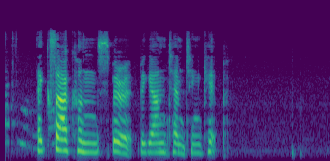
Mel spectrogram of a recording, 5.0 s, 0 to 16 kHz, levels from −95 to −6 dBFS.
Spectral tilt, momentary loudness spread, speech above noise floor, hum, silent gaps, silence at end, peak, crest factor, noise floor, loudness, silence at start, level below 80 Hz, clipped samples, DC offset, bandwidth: -3 dB/octave; 16 LU; 45 dB; none; none; 1.75 s; -6 dBFS; 24 dB; -72 dBFS; -27 LUFS; 0.1 s; -88 dBFS; under 0.1%; under 0.1%; 8.2 kHz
